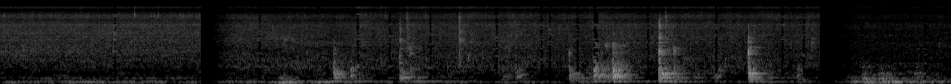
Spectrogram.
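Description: Chopped onions, green chillies and curry leaves sizzling in hot oil in a kadai, stirred with a wooden spatula that scrapes across the pan in several short strokes from about three seconds in. The sound cuts out briefly twice.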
